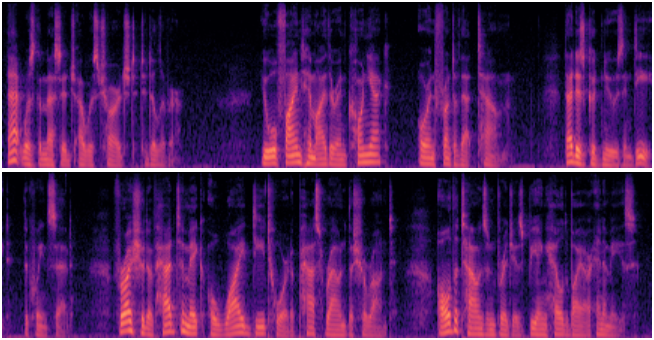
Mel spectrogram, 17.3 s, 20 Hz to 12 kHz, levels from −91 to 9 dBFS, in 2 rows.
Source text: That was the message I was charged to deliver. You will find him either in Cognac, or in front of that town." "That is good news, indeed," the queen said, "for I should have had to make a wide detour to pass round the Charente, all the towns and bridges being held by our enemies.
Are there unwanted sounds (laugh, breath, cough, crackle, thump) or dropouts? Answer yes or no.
no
